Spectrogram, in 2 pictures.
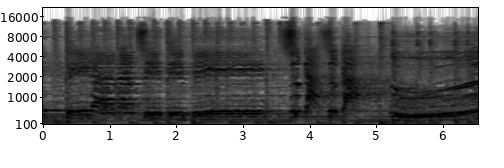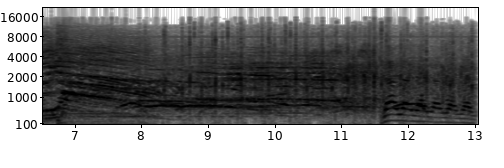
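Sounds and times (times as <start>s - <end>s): group singing pop song: 0.0s - 8.6s
audience cheering and clapping: 6.6s - 13.0s.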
